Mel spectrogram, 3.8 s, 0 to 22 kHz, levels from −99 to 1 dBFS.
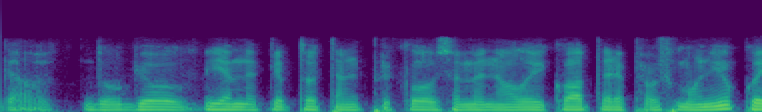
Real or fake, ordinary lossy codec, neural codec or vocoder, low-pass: fake; Opus, 24 kbps; codec, 16 kHz, 1.1 kbps, Voila-Tokenizer; 5.4 kHz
